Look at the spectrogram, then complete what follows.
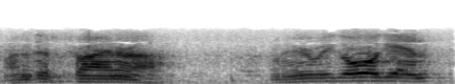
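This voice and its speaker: An actor playing a folksy, cocky, bumbling husband who tinkers, brash and slangy, in 1940s radio comedy. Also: male voice, medium pitch, animated, fast, vocal fry, dull audio, crowd noise. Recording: very noisy, band-limited 1940s radio recording.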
